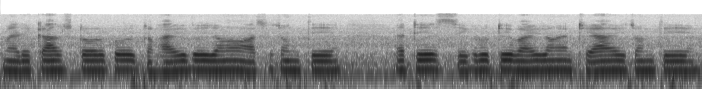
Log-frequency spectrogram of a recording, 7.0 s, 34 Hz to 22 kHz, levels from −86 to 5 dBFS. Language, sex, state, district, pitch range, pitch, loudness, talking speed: Odia, male, Odisha, Sambalpur, 130-135 Hz, 135 Hz, -15 LUFS, 100 wpm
